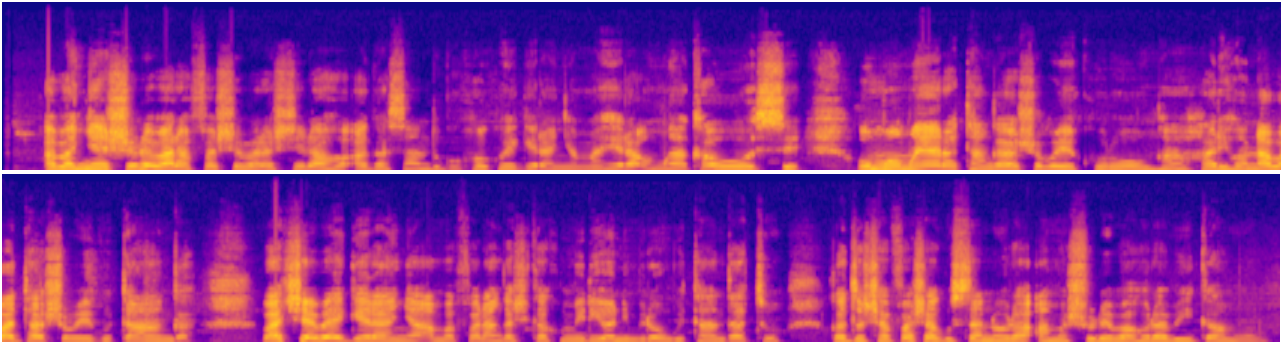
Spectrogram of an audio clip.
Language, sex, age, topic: Rundi, female, 25-35, education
